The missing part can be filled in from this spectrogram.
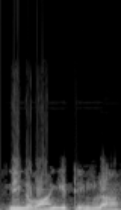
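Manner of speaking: ordinary talk, nothing marked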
